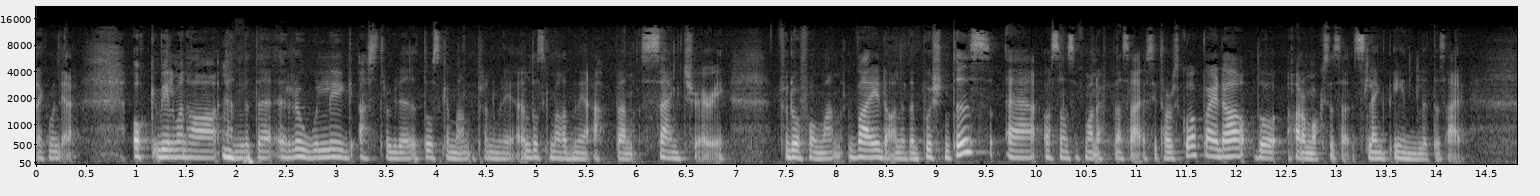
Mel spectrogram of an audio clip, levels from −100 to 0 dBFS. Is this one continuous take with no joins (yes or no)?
yes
